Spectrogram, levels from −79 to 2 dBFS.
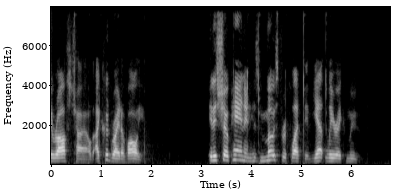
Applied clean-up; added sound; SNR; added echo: neural mask model DeepFilterNet 3.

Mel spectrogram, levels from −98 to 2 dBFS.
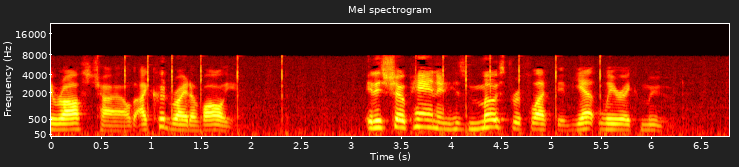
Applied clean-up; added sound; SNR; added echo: none; Tick; 20 dB; none.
